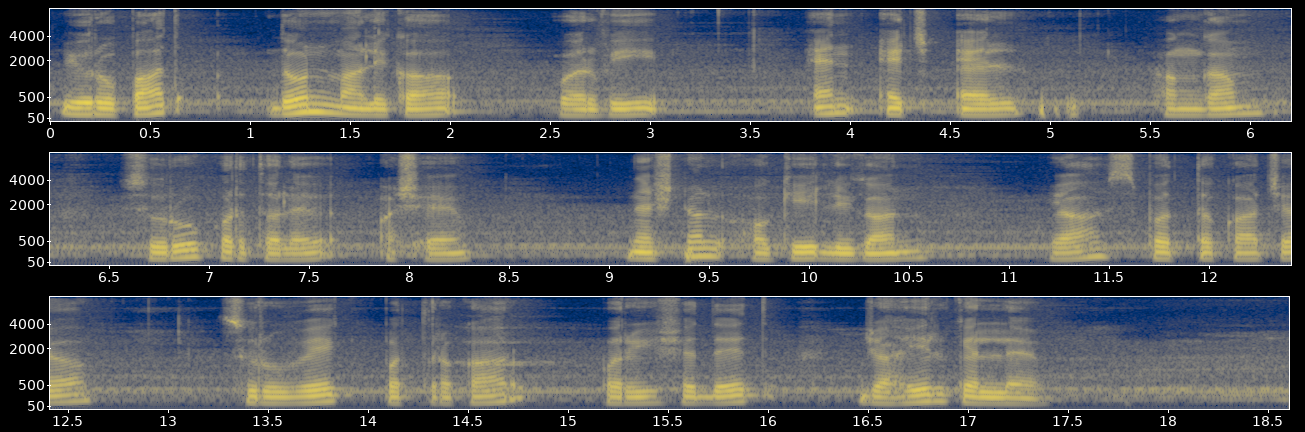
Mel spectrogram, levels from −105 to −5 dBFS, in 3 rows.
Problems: none marked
